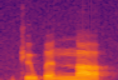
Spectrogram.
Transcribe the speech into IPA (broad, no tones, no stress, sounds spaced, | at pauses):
c y w p ɛ nː a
